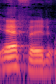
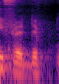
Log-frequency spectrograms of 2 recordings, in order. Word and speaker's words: ephod: And then he transitions to talking about the individual garments, beginning with the ephod or the ephod. You can pronounce it either way. You take your pick. If you look it up in the dictionary, it's pronounced both ways.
